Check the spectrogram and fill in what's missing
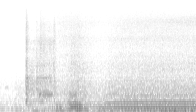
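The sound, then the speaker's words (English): A sharp click, then a car engine cranks and catches, settling into a steady, mid-pitched hum that holds strong to the end as the car backs out of a driveway. No voices. “From her porch, Jenny watches over her as she backs out of the driveway.”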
